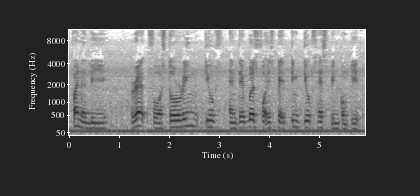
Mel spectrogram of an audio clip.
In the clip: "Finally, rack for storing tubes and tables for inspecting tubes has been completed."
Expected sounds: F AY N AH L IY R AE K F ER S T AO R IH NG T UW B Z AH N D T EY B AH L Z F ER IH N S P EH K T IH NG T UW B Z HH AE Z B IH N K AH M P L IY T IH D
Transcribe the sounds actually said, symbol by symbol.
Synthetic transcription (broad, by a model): F AY N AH L IY R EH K F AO S T AO R IH NG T UW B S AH N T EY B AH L S F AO IH N S P EH K T IH NG T UW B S HH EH S B IH N K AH M P L IY T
